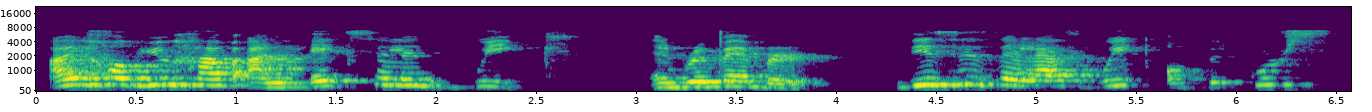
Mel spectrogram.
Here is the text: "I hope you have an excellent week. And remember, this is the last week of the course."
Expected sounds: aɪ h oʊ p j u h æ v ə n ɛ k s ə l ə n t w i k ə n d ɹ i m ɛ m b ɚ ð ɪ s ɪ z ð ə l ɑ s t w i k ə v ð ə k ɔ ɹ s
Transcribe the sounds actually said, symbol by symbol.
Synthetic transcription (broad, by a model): aɪ h oʊ p j u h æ v ə n ɛ k s ə l ə n t w i k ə n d ɹ i m ɛ m b ɚ ð ɪ s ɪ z ð ə l ɑ s t w i k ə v ð ə k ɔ ɹ s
